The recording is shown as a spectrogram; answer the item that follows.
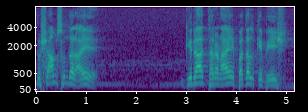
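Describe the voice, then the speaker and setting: A man's voice: on the high side, takes it slowly, slight background noise. An older man, preaching a devotional story earnestly in a temple hall. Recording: live hall reverb, faint ambience.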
